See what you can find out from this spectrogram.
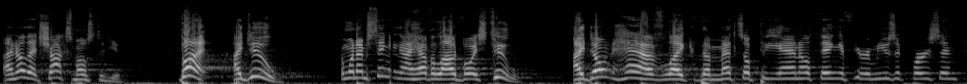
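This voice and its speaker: Loud, bright-voiced pastor in a reverberant hall. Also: male voice, very high-pitched, moderate pace. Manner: loud, emotional, self-deprecating humor. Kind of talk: sermon.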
